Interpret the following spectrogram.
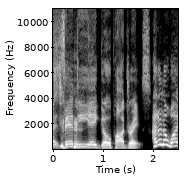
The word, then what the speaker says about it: Diego: It's 3 syllables. Diego. That's 4 total.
